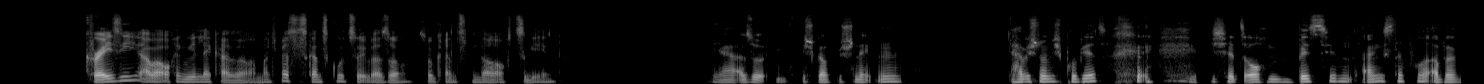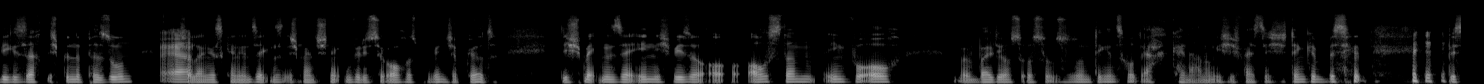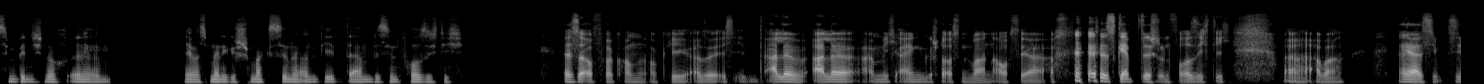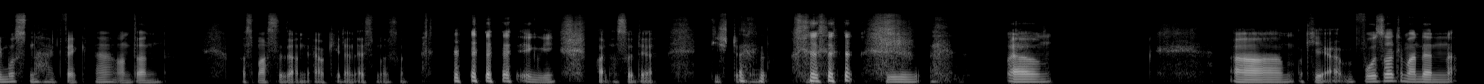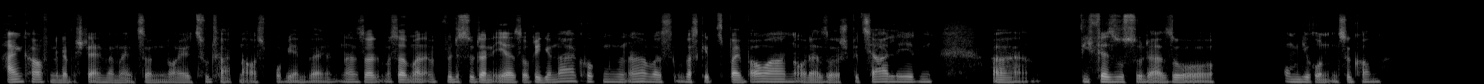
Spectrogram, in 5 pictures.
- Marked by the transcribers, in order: chuckle; laughing while speaking: "bisschen"; giggle; chuckle; giggle; chuckle; chuckle; laugh
- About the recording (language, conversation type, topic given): German, podcast, Welche Tipps gibst du Einsteigerinnen und Einsteigern, um neue Geschmäcker zu entdecken?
